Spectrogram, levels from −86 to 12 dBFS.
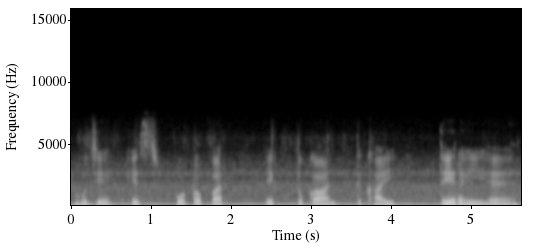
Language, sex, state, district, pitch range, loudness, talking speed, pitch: Hindi, male, Madhya Pradesh, Katni, 120-140 Hz, -18 LUFS, 105 wpm, 125 Hz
